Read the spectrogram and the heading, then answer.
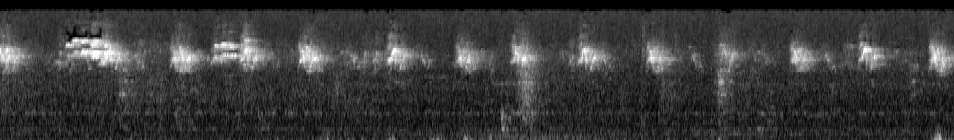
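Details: House sparrows at a farm calling with repeated bright chirps roughly every half second, a continuous chirping chorus over faint low background noise.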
